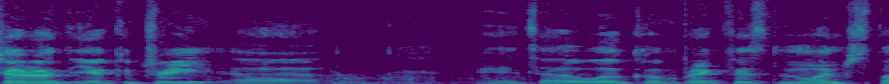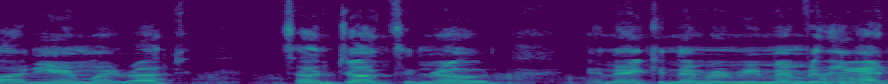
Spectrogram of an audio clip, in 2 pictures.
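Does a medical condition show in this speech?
Yes: cerebral palsy; spastic.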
